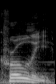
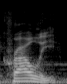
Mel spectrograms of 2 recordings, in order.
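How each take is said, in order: First: The first syllable rhymes with 'holy'. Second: The first syllable rhymes with 'foully'. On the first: This is the name's intended pronunciation. The speaker calls it right. "it is pronounced Crowley to remind you that I'm holy" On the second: This is the pronunciation used by the bearer's enemies. The speaker calls it wrong. "my enemies say Crowley and wish to treat me foully"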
